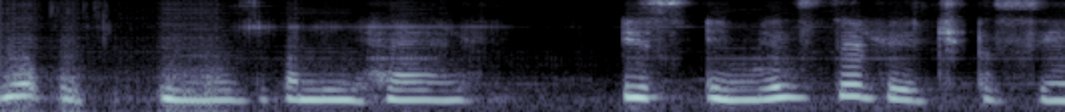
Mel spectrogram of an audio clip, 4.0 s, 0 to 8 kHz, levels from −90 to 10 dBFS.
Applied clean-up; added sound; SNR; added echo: neural separator model SepFormer DNS4.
